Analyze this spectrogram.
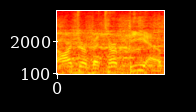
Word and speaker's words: Artur Beterbiev: A fighter to watch out for is the #7 fighter, Artur Beterbiev.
